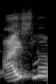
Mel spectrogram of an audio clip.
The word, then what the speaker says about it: Isla: But yeah, I mean like um is it Isla or Isladon? I always I always Isa silent. The S is silent.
